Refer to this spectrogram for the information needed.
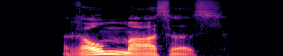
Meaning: genitive singular of Raummaß
- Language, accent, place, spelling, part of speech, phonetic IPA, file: German, Germany, Berlin, Raummaßes, noun, [ˈʁaʊ̯mˌmaːsəs], De-Raummaßes.ogg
